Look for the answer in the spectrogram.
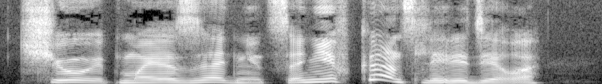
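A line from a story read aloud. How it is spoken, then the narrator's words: Smirking grunt. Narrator (Russian): хмыкнул Фрэнсис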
